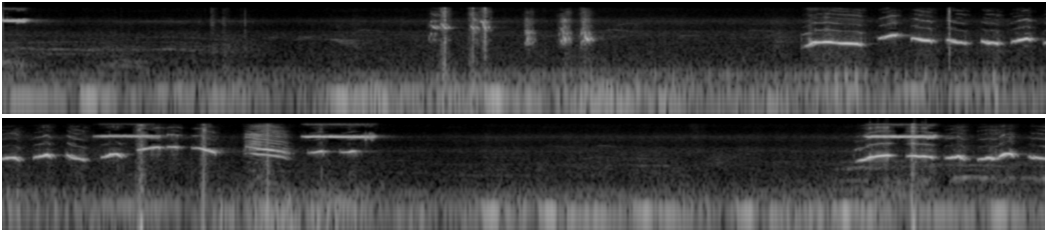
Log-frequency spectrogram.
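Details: Orange-headed thrush singing as bait to provoke rival birds: a scratchy opening, then a fast series of wavering, trilled mid-pitched notes, some high whistles, a quiet gap, and a final warbled phrase, over low hum.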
